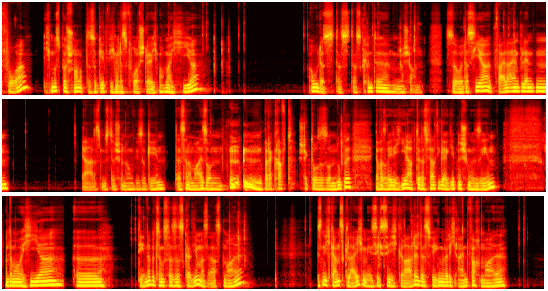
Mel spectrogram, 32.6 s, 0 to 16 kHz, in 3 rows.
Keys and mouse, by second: 2.5 ctrl+r, 4.0 click, 4.4 ctrl+r, 6.0 click, 7.2 3, 8.0 shift+click, 8.3 middle click, 10.1 click, 11.4-15.0 drag, 15.4 middle click, 17.6 2, 18.3 click, 19.3 shift+click, 19.7-20.7 middle drag, 21.7 ctrl+b, 24.6 click, 24.7 middle click, 26.3 s, 26.5 y, 27.8 click, 28.1 middle click, 29.3 Tab, 30.1 ctrl+space, 32.2-32.6 drag.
